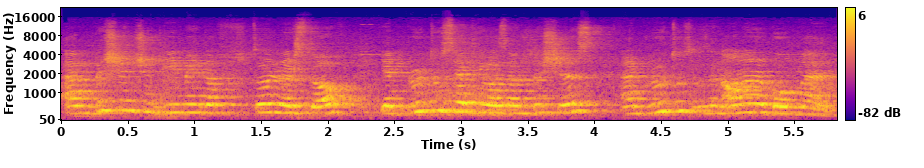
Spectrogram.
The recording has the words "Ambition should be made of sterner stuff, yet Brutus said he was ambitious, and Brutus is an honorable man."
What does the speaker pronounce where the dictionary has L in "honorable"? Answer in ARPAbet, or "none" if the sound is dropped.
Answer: L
